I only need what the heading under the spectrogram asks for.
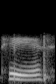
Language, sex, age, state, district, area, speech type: Kashmiri, female, 18-30, Jammu and Kashmir, Srinagar, rural, conversation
